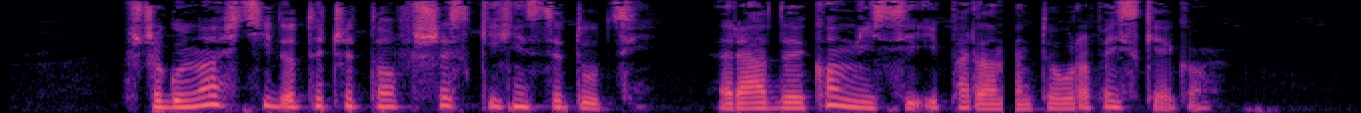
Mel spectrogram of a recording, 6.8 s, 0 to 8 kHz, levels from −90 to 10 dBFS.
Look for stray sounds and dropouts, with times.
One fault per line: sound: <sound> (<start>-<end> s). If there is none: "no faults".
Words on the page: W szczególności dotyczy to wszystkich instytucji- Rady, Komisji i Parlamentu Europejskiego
sound: dropout (5.0-5.1 s)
